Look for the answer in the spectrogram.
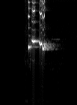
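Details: Sooty-headed bulbul calling to challenge a rival: a short burst of two or three bright, slurred whistled notes, then a quick fade, over a faint low hum.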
